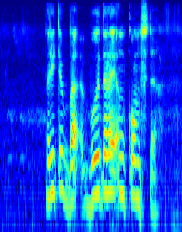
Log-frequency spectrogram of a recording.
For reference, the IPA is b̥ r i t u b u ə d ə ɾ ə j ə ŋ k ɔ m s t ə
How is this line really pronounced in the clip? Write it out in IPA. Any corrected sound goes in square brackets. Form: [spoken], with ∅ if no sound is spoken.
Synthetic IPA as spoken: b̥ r i t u b u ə d ə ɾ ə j ə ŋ k ɔ m s t ə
